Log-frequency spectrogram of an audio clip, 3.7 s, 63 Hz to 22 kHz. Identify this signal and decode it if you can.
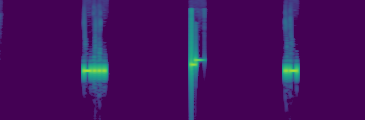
Morse code, heard as a keyed tone, about 50 wpm, 700 Hz. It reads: B A
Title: Single Letter-Number 50wpm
